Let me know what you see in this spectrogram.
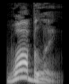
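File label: "wobbling", English, British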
